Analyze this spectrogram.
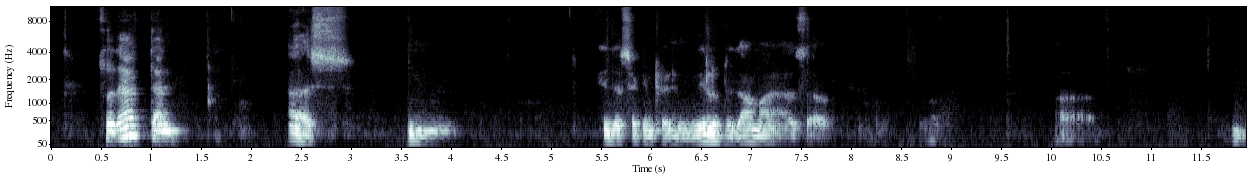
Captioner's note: tibetan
